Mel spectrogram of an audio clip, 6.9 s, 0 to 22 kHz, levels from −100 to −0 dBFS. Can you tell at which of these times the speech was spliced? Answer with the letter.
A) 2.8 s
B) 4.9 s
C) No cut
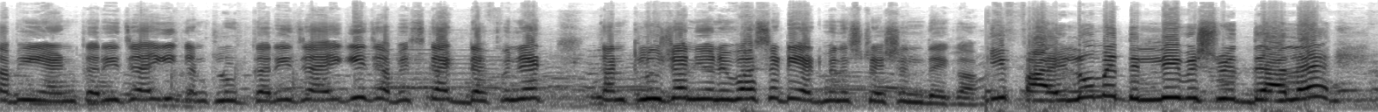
B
